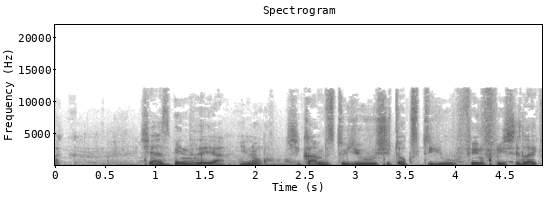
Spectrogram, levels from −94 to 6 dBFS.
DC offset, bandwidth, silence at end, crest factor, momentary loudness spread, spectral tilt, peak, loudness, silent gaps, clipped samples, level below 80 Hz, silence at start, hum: under 0.1%; 12.5 kHz; 0 s; 18 dB; 17 LU; -5.5 dB/octave; -10 dBFS; -29 LUFS; none; under 0.1%; -54 dBFS; 0 s; none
